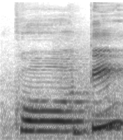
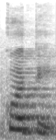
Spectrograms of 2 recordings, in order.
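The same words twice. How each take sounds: First: "కో" held long in "కోతి"; drawn-out long vowel. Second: "కోతి" quick, with a short "కొ"; short vowel. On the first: Teacher contrasting two spellings, long "కో" in "కోతి". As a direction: stretch the first vowel of "కోతి". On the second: Teacher contrasting two spellings, short first vowel in "కోతి". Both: Shown as a demonstration. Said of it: "ఎక్కడ దీర్ఘం తీస్తున్నాము".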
